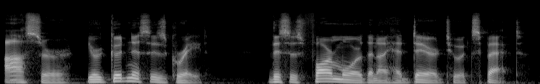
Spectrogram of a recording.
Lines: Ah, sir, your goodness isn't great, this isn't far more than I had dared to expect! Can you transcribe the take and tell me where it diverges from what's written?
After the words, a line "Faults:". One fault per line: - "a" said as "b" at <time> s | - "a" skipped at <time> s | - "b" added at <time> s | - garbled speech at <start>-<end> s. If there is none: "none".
Ah, sir, your goodness is great, this is far more than I had dared to expect!
Faults:
- "isn't" said as "is" at 1.5 s
- "isn't" said as "is" at 2.9 s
